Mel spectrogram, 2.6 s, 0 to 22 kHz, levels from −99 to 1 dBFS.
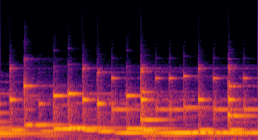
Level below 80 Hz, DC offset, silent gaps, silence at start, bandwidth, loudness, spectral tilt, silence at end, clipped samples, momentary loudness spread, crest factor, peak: -52 dBFS; under 0.1%; none; 0 s; 4.1 kHz; -22 LUFS; -10 dB/octave; 0 s; under 0.1%; 4 LU; 14 dB; -8 dBFS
